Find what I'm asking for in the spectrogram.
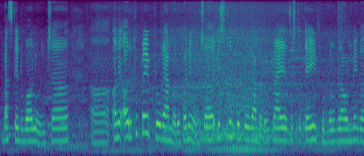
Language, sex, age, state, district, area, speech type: Nepali, female, 45-60, West Bengal, Jalpaiguri, urban, spontaneous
